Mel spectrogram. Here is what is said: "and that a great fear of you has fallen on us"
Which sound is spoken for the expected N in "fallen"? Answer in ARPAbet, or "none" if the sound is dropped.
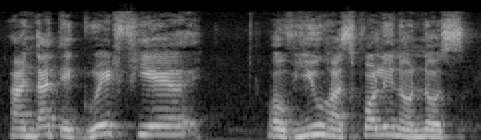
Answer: N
